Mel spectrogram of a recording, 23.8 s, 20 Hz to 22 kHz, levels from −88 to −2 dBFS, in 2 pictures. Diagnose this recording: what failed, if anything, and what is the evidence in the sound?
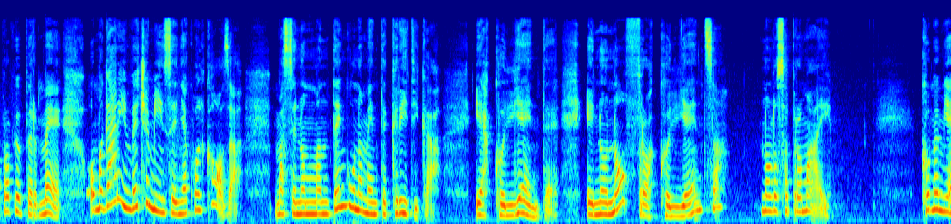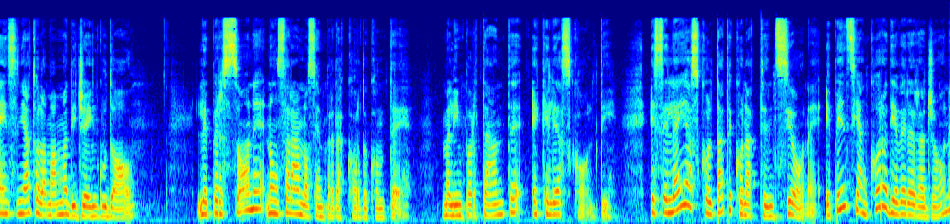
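Gain pumping runs through the clip: the room noise, about 43 dB under the speech, swells in every pause and ducks roughly 5 dB when speech starts. That's likely mic gain set far too hot, with a fast limiter or compressor clamping down during capture.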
